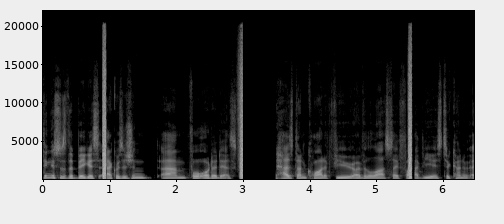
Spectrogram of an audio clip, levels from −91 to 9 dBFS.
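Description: At 0.88 s the speech breaks in a wireless microphone squelch dropout. The radio signal fades and hiss rises. Then the receiver's squelch mutes the output for about 19 ms before the voice returns. At 2.87 s it happens again and lasts until 3.49 s. This time the hole of near silence runs about half a second. A third dropout, from 5.45 to 5.57 s, mutes for about 54 ms.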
